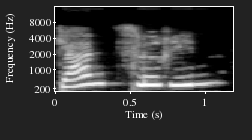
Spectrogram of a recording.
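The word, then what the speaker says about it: Kanzlerin: K a n Z l e r dit canlerine c'est la chancelière canlerine s'écrit K a n Z l e r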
